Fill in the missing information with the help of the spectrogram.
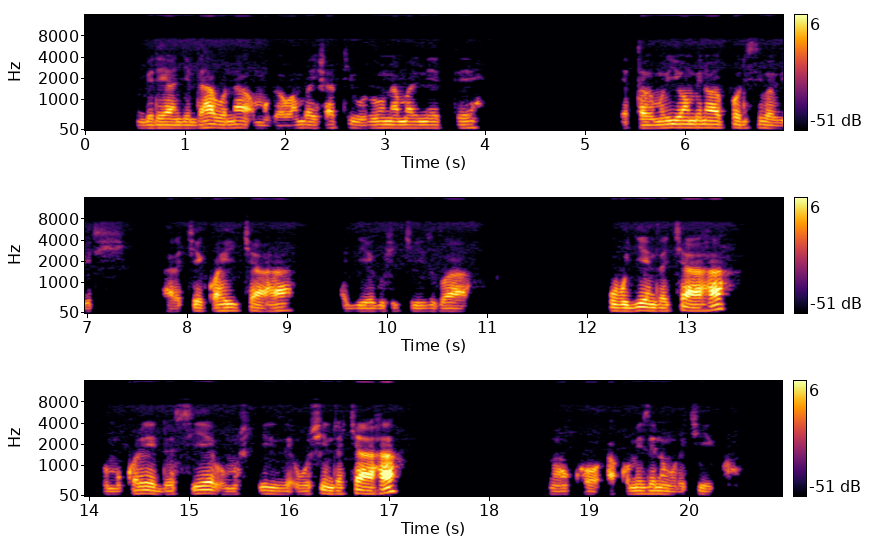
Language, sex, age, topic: Kinyarwanda, male, 25-35, government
